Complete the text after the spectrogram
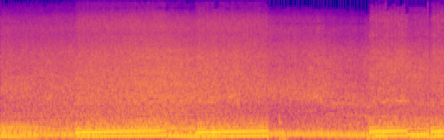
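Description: A vehicle engine hums steadily while driving, its pitch shifting up and down.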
